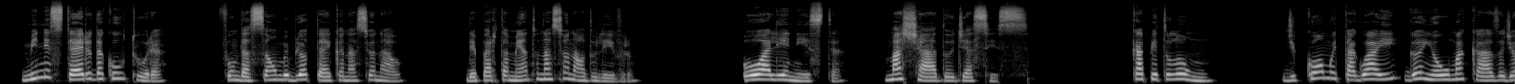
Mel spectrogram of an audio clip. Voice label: audiobook narrator soft presence descriptive articulated female Brazilian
